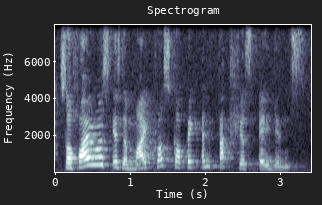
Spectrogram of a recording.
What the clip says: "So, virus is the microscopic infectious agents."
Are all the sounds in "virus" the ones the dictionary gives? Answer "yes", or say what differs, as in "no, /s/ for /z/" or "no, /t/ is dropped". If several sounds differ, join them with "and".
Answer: no, /f/ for /v/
